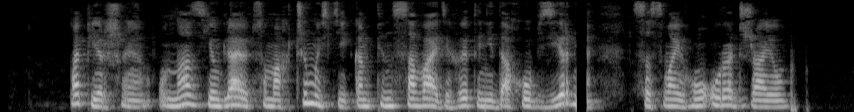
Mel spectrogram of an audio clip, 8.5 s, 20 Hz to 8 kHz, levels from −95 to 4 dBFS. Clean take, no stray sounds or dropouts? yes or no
no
